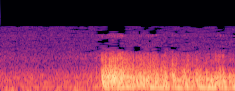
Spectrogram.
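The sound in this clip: A muzzle-loading cannon fires a shell, its powder fuse lit by a linstock, as a radio drama sound effect: a single sudden loud blast that carries on as a sustained rumbling roar to the end.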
